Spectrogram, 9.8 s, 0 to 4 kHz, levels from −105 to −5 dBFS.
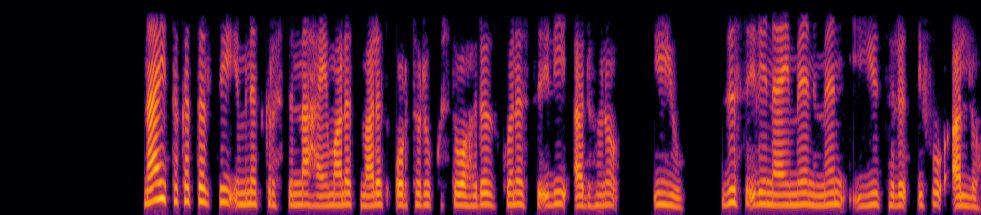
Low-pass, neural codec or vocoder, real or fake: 3.6 kHz; none; real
